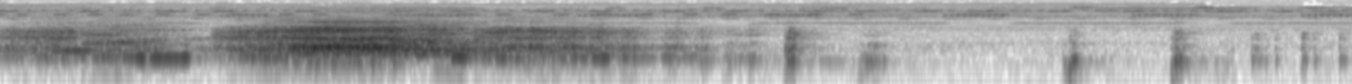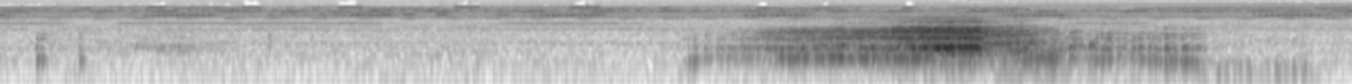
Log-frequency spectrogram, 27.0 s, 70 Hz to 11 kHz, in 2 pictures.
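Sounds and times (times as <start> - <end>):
howler monkeys roaring: 0.0 - 9.1, 20.4 - 26.7
crickets chirping: 0.0 - 27.0.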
